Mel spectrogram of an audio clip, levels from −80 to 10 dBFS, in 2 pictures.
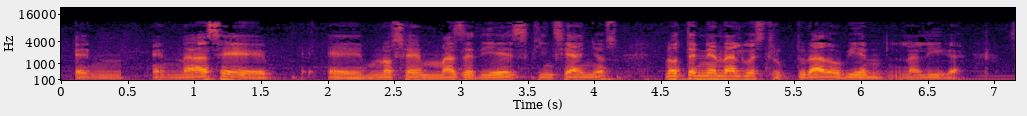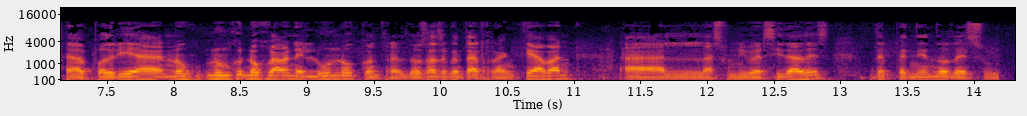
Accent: Mexican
